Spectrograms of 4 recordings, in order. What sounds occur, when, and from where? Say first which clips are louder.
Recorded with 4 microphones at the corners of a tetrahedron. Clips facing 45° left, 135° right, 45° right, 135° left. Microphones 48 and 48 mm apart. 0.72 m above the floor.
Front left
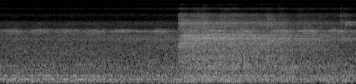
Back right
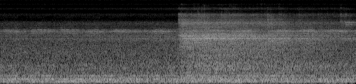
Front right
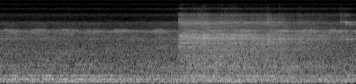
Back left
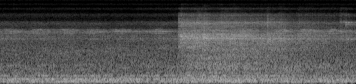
0.0 s an insect: back right 1 dB, front right 2 dB; 140° right, 3 m
1.8 s crumpling: even, front right 1 dB; 10° left, 4.5 m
